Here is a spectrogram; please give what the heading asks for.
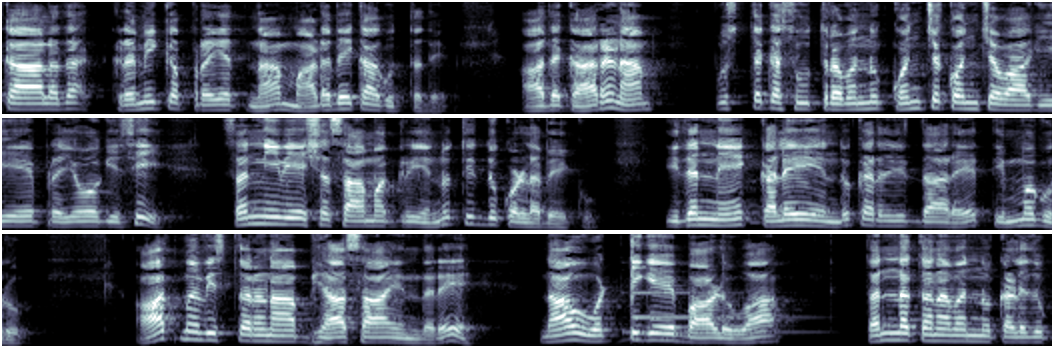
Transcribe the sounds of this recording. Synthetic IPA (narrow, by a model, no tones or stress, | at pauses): kaːlɐd̪ɐkɾɐmikɐpɾɐjɐt̪nɐmaːɽɐbɛːkaːɡut̪ːɐd̪e̞̰ | a̰ːd̪ɐkaːɾɐɳɐ | pust̪ɐkɐsuːt̪ɾɐʋɐnːukɔɲt͡ʃɐkɔɲt͡ʃɐʋaːɡijeːpɾɐjoːɡisi | sɐnːiʋɛːʃɐsaːmɐɡɾijɐnːut̪id̪ːukɔɭːɐbḛːku | id̪ɐnːe̞ːkɐleend̪ukɐɾed̪id̪ːaːɾe̞t̪imːɐɡuɾṵ | aːt̪mɐʋist̪ɐɾɐɳaːbʱjaːsaːend̪ɐɾe̞ | naːʋuoʈːiɡe̞ːbaːɭuʋɐ | t̪ɐnːɐt̪ɐnɐʋɐnːukɐɭe̞d̪u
